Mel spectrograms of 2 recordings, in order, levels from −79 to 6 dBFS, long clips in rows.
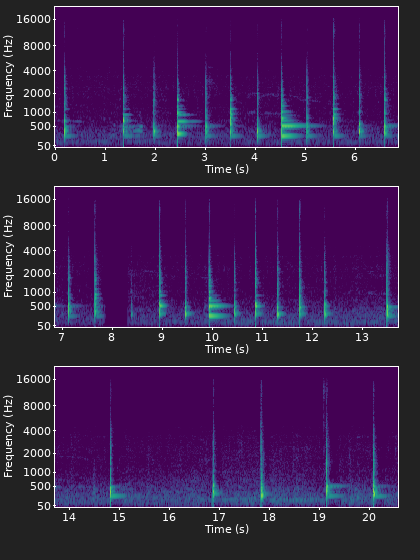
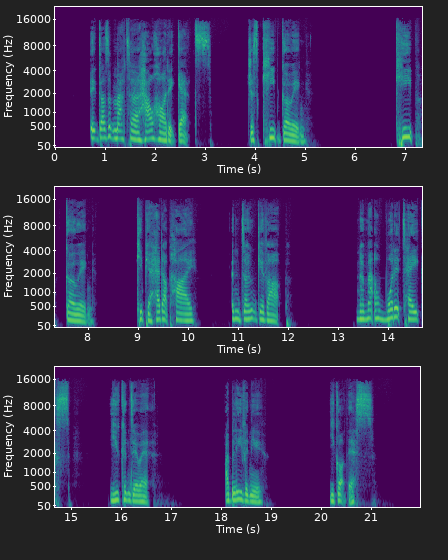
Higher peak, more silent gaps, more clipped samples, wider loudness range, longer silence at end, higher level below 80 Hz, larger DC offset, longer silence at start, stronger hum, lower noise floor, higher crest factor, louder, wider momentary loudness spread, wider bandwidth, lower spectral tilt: about the same, -2 dBFS vs -4 dBFS; first, 7.90-8.31 s vs none; neither; about the same, 5 LU vs 5 LU; second, 0.3 s vs 0.95 s; second, -58 dBFS vs -44 dBFS; neither; second, 0.2 s vs 0.7 s; neither; second, -58 dBFS vs -82 dBFS; first, 26 dB vs 16 dB; second, -24 LUFS vs -17 LUFS; first, 16 LU vs 9 LU; about the same, 16 kHz vs 17 kHz; first, -6.5 dB/octave vs -4.5 dB/octave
